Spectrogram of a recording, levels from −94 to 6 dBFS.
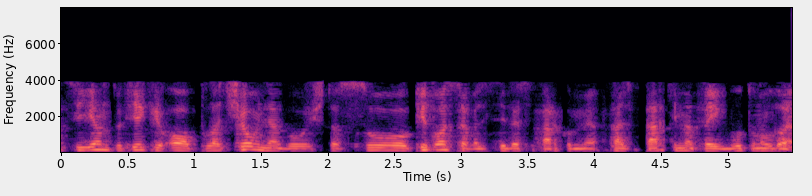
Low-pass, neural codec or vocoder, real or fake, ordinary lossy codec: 7.2 kHz; none; real; AAC, 16 kbps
